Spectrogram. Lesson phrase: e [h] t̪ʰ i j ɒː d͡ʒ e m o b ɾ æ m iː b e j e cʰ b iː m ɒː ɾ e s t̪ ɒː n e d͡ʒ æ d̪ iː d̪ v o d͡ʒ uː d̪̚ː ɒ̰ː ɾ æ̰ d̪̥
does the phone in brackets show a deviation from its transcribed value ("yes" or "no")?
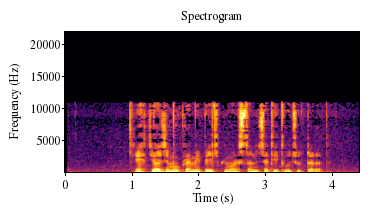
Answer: no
